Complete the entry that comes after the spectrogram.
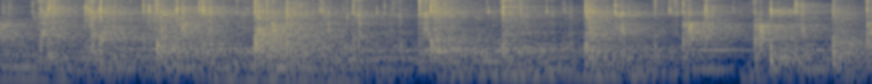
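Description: An audience in a class applauds a participant steadily for a few seconds, many hands clapping in a dense, crackling patter that swells and dips slightly without pausing.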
